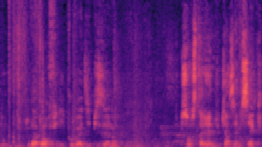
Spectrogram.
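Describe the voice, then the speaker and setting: Mumbling from a man, with audible room echo and music in the background. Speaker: historical fencing instructor. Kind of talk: lecture. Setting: venue with live audience. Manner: fast.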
